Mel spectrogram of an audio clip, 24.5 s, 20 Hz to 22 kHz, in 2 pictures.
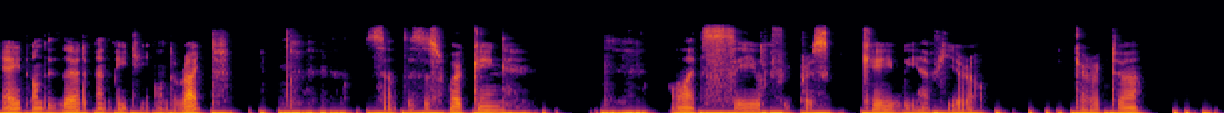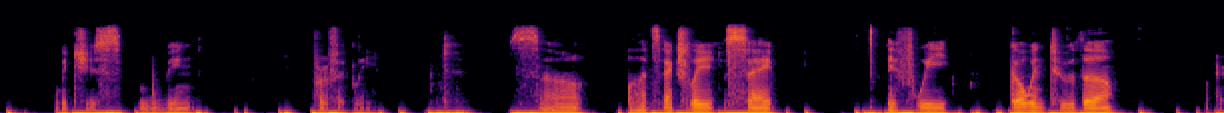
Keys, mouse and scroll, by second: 2.1 right click, 4.7 click, 7.6 k, 9.7-12.0 typing, 19.5 Escape, 20.7 click, 21.3 right click, 23.9 scroll up 1.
